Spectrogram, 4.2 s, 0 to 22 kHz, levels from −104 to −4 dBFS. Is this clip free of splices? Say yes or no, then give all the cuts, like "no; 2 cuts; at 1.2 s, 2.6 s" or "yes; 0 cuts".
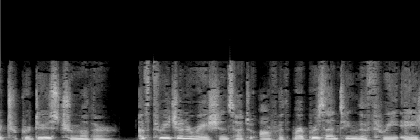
no; 2 cuts; at 1.4 s, 2.9 s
